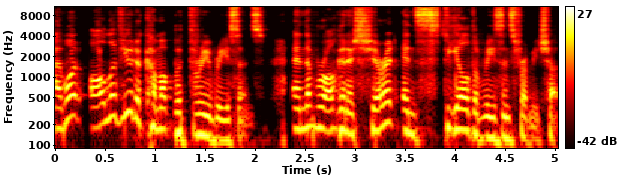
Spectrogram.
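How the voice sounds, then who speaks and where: A man speaks in an animated tone at a very fast pace. His voice sits high for a man and swings very widely in pitch. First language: French. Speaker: public speaking coach. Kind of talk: podcast interview.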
